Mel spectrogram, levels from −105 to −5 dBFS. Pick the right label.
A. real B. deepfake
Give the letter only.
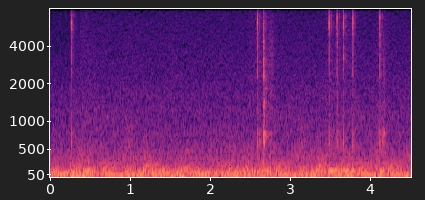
A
